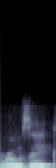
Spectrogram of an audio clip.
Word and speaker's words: Rosé: It's T-H-E-C-O-C-O-R-O-S-E, but we're pronouncing it Rosé because, you know, put the stank on it.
